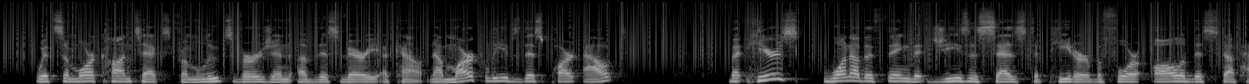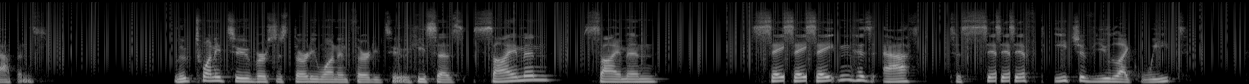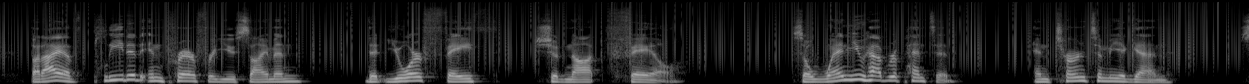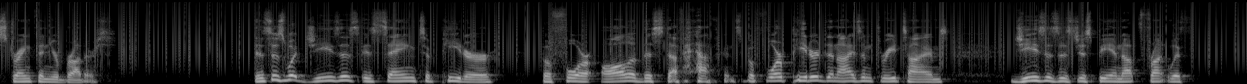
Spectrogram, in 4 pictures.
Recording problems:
crackle, like an old record; noticeable; 15 dB below the speech
audio stuttering; at 20 s and at 22 s

